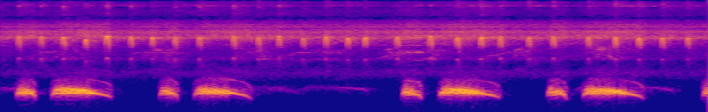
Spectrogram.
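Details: Spotted dove of the 'đồng pha chân cua' sort, firm voice and busy style, pressing coos with a trailing note: four low short-long coo pairs, each long note falling and tailing off faintly, with rhythmic insect chirps high above.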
